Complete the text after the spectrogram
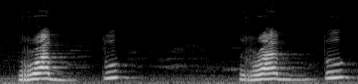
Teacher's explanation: تو ہم نے رو کو پہلے جوائن کرنا ہے با کے ساتھ ٹائٹلی، ٹائم ٹیکنگ ہوگا۔ تشدید ہے، 2 حرف ہم نے ادا کرنے ہیں، با ساکن بھی اور با پیش کے ساتھ بھی، تو اس وجہ سے تھوڑا ٹائم لگے گا۔ ہم کہتے ہیں کہ تشدید پہ ہم ٹائم ٹیکنگ کرتے ہیں۔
